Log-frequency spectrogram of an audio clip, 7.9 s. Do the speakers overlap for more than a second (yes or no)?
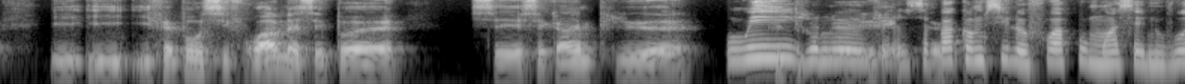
yes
